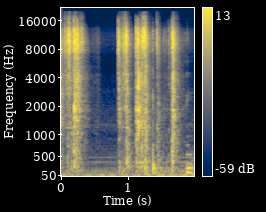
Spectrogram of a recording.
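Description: Tarot cards being drawn and handled for a Taurus reading, giving a few crisp papery slaps and shuffles in short bursts, close and fairly loud, with no talk.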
